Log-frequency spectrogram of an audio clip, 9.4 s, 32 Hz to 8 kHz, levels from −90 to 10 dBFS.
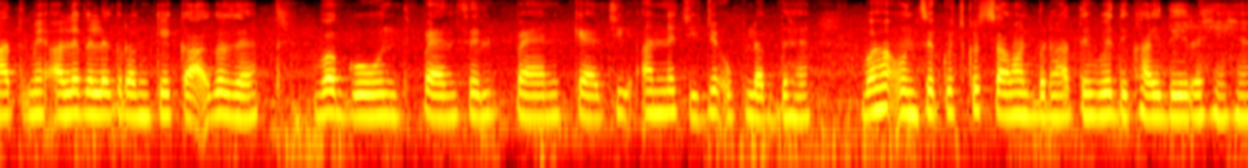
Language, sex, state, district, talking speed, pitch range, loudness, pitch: Hindi, female, Bihar, Bhagalpur, 175 wpm, 180-195 Hz, -17 LUFS, 185 Hz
